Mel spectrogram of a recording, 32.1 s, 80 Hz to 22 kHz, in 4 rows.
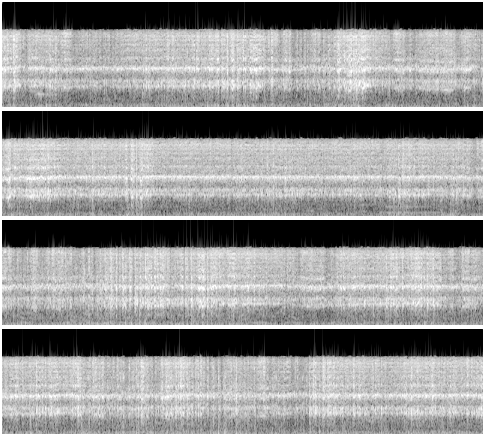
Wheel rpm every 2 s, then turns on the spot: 230, 230, 220, 220, 230, 230, 230, 230, 220, 230, 230, 220, 220, 220, 230, 230.
none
